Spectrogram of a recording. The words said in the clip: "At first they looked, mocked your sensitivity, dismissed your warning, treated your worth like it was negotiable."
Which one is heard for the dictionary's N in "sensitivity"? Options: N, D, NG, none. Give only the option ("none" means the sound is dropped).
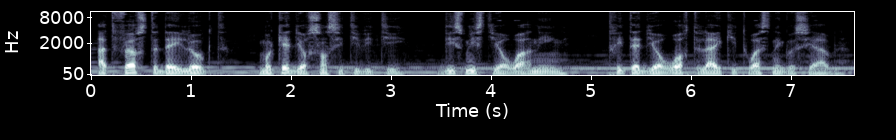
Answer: none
